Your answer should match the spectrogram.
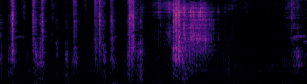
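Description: Faint, irregular light clicks from a screwdriver turning a ground screw down on a metal junction box, then a short scrape about halfway through as the driver comes away.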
